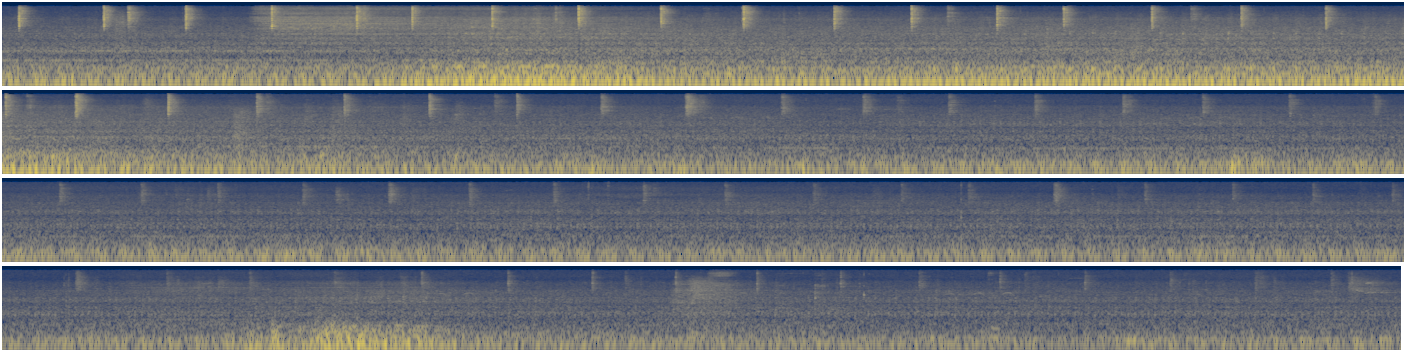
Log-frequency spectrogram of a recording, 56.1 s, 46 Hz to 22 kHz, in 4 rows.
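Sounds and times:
diesel locomotive engine rumbling: 0:00.0 - 0:56.0
sharp clicks: 0:03.5 - 0:10.8.

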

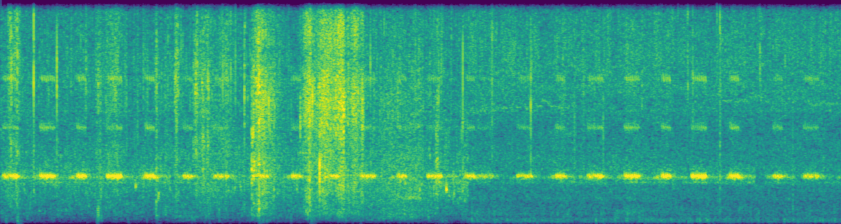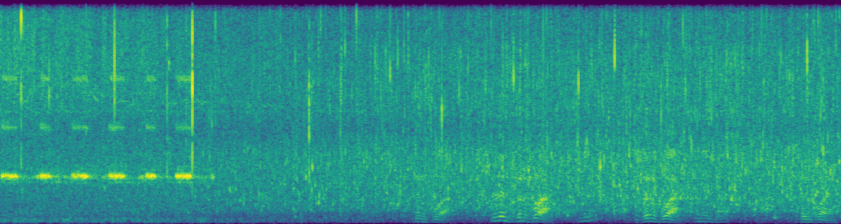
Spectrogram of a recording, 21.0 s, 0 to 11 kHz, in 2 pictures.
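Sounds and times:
insect chirping: 0:00.0 - 0:13.2
campfire crackling and popping: 0:00.0 - 0:21.0.

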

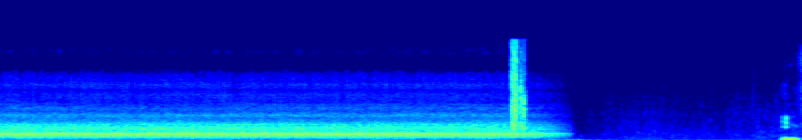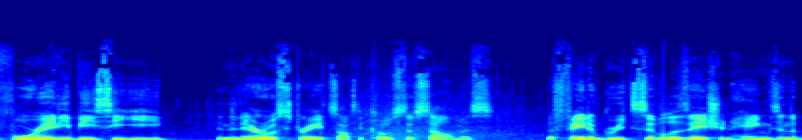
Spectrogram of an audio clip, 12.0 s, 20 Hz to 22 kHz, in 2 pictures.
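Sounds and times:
sharp click: 0:03.8 - 0:04.2.

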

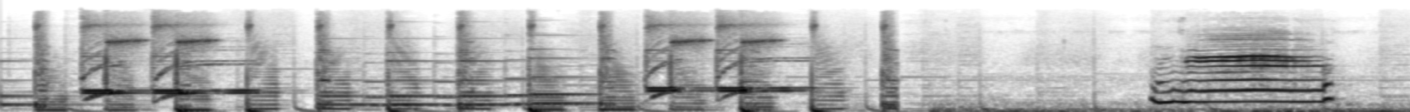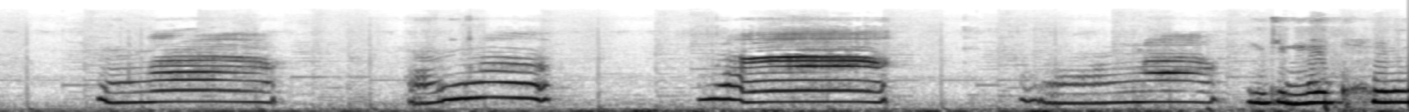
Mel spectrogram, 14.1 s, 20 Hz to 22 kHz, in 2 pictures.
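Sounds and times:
cat meowing: 0:05.8 - 0:06.7, 0:07.5 - 0:08.5, 0:09.1 - 0:09.9, 0:10.5 - 0:13.3.

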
